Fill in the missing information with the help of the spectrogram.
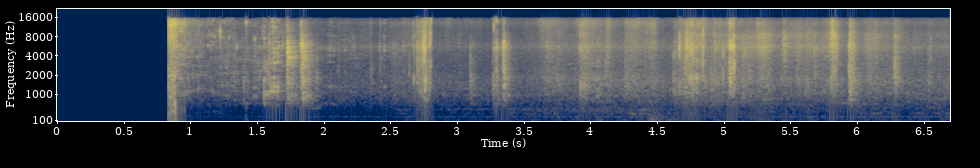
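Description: Digital silence for almost a second, then a run of irregular sharp clicks and clatters over a faint steady hum.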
